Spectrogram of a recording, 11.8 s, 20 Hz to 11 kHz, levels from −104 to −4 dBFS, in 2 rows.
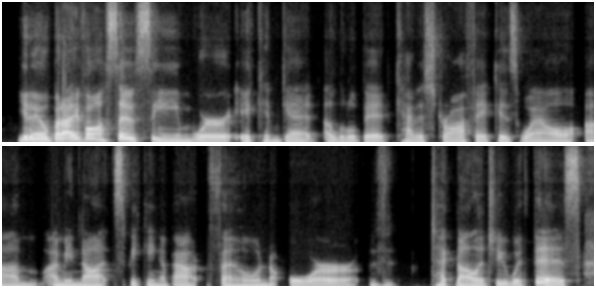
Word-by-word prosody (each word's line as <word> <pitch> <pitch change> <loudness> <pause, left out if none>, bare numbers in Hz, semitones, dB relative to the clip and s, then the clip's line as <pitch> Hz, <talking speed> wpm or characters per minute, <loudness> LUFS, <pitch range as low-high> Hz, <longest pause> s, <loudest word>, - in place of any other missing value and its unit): you 225 +3 +6
know, 210 -2 +8
but 215 +2 +7
I've 205 +1 +8
also 225 -1 +6
seen 180 -4 -1
where 160 -1 +1
it 165 -1 -3
can 170 -3 -6
get 160 0 -5
a - - -3
little 160 0 -4
bit 80 -1 -4
catastrophic 165 +1 -5
as 155 -2 -3
well, 150 0 -3
um, 155 +2 -5
I 175 - -5
mean, 155 -1 -2
not 160 +1 -2
speaking 165 -3 -6
about 155 0 -4
phone 160 -2 -4 0.2
or 80 - -2
th 155 0 -12 0.4
technology 170 -2 -1
with 165 +1 -4
this, 160 -7 +2
160 Hz, 140 wpm, -22 LUFS, 155-175 Hz, 0.4 s, know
